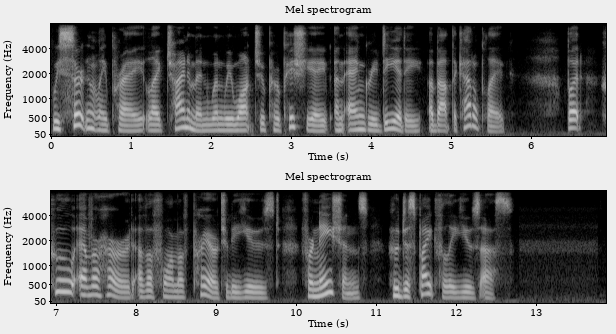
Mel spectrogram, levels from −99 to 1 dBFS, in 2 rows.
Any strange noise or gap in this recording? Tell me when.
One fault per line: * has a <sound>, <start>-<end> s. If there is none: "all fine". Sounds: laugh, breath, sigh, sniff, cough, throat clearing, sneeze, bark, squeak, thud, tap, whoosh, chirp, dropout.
all fine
